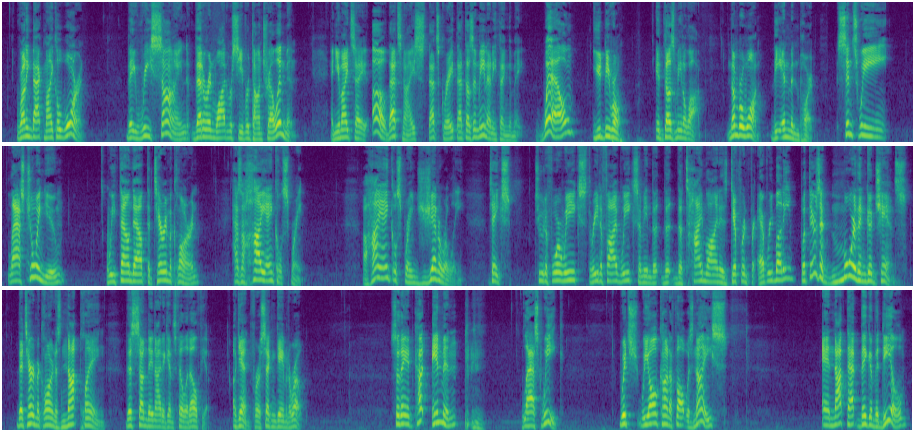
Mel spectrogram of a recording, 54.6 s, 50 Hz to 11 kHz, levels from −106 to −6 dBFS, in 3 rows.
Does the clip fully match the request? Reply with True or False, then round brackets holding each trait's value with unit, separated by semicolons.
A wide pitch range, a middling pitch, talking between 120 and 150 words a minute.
True (6.4 semitones; 165 Hz; 140 wpm)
